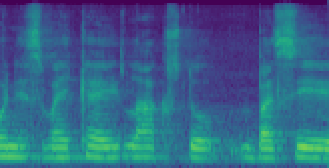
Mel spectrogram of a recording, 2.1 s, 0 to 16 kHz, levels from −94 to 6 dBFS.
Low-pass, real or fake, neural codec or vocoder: 14.4 kHz; fake; vocoder, 48 kHz, 128 mel bands, Vocos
